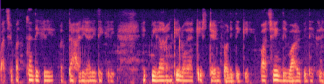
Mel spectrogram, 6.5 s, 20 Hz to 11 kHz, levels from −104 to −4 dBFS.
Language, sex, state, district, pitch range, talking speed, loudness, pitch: Rajasthani, female, Rajasthan, Churu, 155-175 Hz, 230 wpm, -20 LUFS, 165 Hz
